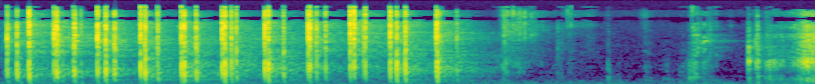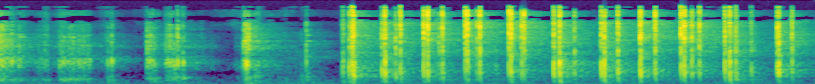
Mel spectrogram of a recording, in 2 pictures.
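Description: Long acrylic nails tap and scratch a small rectangular clear plastic box partly full of gold beads. Quick, sharp, bright clicks come in a fast, uneven run, then give way to a quieter stretch of scraping and faint rattling before the rapid tapping resumes to the end.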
